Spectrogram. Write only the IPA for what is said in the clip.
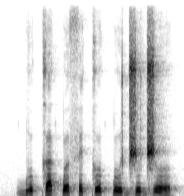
ɡ͡bukɐk͡pʊ θɪkʊ k͡pud͡ʒud͡ʒʊ

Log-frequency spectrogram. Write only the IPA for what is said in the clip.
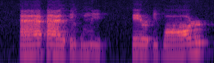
æː ʔæːlʔilbomi | eɹʔi bɒːɹ

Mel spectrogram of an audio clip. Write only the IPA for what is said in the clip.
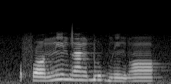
fɔ˨nĩ˧ dã˦ ɡ͡bu˦˨ bĩ˨ɡɔ̃˧

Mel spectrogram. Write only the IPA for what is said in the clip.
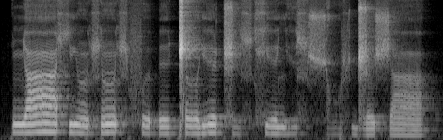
ɲaːɬ jə̃ːɬə̃ːɬ fɘʔeǁəːɾʲe ʈ͡ʂe̤ɬxʲelʲe̤ɬ ʃɔ̤ɬ ɖ͡ʐə ʃa

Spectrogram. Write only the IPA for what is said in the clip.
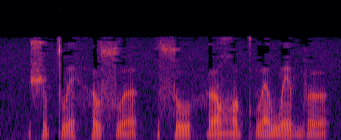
ʃɵtʷe hɵsʷə | su hɵ ʁʷɛkʷʰɛ webɵ

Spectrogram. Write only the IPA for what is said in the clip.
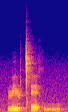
ɭeɭǀʰɛ xṵ

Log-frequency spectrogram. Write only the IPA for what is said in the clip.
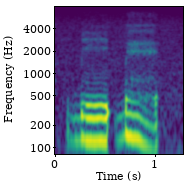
ɓiːʔ ɓe̤

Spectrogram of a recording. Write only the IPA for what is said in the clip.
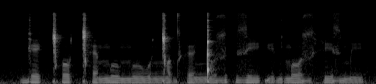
ɡe ǀʰoǀʰɛ mu muwu ŋ͡ǀɔdhɘŋ͡ǃuz | ziɠid moz hizmi

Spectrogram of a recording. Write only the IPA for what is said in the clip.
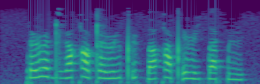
ɾəɭɜ ɖʱɨqaʈɜ ɭɨpʼʉ ɡ͡baqɨpʼi ɭiɡ͡ba k͡pɨ

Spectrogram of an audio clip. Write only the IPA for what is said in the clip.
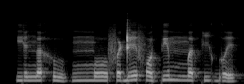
jeŋɜhu | mːo fəɖefɔ pʲə mːɜki ɡʷe

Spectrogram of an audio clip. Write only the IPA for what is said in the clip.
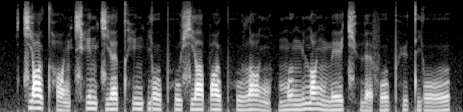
t͡ɕjɑ˥˩ʊ̯t̪ʰɑ̰˨˩ŋt͡ɕʰi˥˩nt͡ɕjɛ˥ t̪ʰi˥ŋpjo˥˧ʊ̯pʰu˥˧ ɕjä˥˧pɑ˥˩ʊ̯pʰu˧˥lɑ˥˩ŋ | mɤ˧˥ŋy˧nɑ˥˩ŋ me˥ɪ̯t͡ɕʰɥɛ̰˨˩fo˥˧ʊ̯pʰy˥˩ t̪jo˧˥ʊ̯

